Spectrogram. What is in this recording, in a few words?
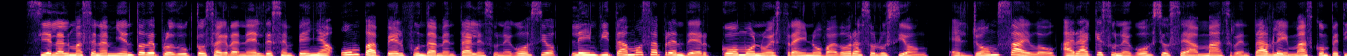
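spanish narration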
